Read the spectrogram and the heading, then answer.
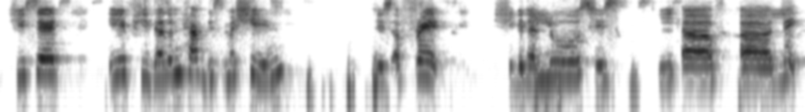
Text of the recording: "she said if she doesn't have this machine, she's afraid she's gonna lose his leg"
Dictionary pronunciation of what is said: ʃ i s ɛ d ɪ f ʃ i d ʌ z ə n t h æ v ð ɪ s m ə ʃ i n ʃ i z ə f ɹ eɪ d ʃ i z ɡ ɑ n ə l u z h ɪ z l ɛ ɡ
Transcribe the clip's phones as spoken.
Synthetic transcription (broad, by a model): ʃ i s ɛ d ɪ f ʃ i d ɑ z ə n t h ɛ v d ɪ s m ə ʃ i n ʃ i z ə f ɹ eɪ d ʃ i ɡ ɑ n ə l u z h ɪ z l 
